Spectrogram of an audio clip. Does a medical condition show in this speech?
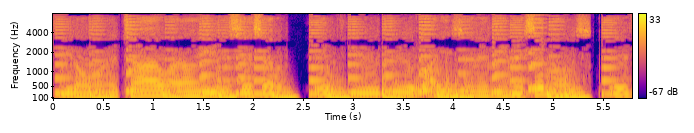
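No.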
